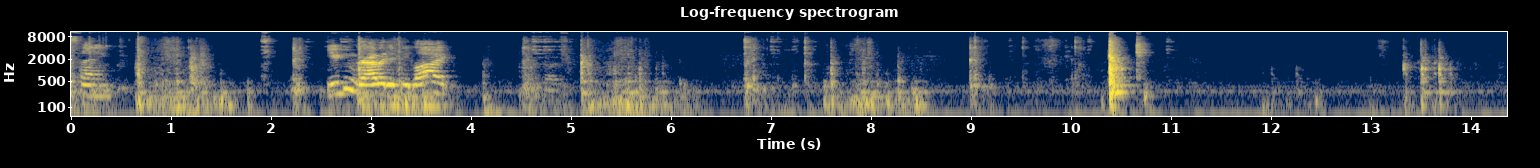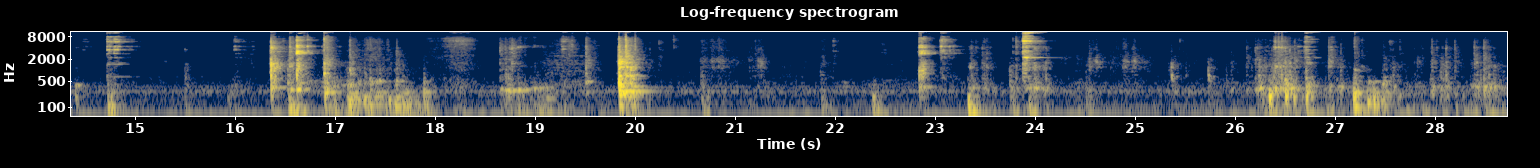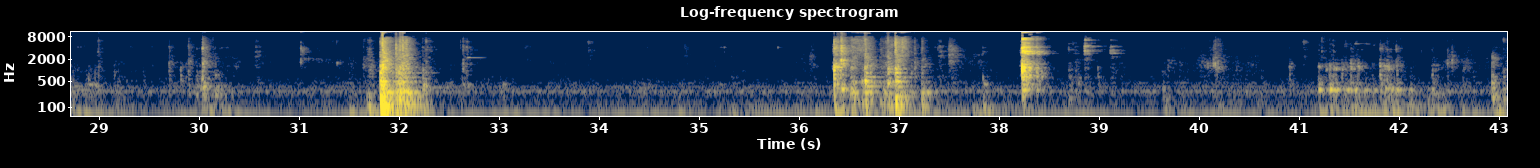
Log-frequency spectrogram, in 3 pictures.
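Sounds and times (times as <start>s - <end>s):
kitchenware clattering: 4.4s - 8.4s, 13.4s - 15.1s, 15.9s - 17.8s, 21.8s - 24.4s, 26.0s - 29.1s, 36.4s - 39.4s.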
